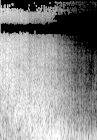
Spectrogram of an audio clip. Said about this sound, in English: Yes. Sorry. Launching probe two.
